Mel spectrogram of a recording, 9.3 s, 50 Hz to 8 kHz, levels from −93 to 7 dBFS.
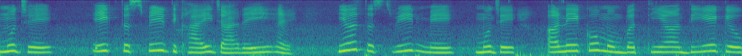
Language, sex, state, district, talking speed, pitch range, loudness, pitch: Hindi, female, Uttar Pradesh, Budaun, 115 wpm, 255-315 Hz, -12 LUFS, 270 Hz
